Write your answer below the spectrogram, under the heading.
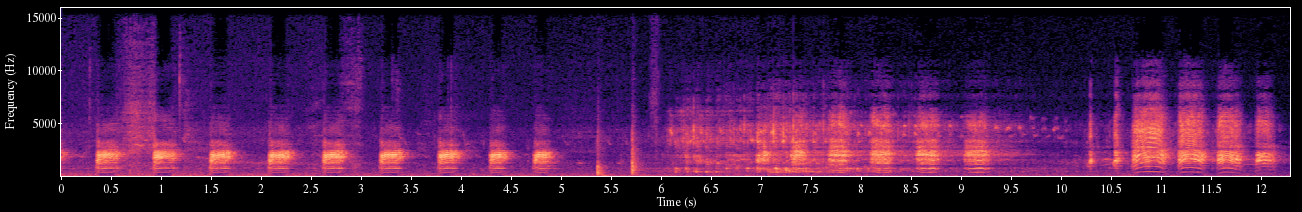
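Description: A Mallard gives a steady run of about a dozen harsh, nasal quacks, then a jumbled stretch of overlapping chatter and a final quick burst of quacks.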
